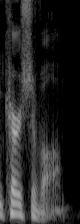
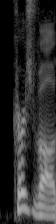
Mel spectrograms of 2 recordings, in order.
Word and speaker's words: Kercheval: So I started following Ben Kershaval. Ben covers college football. He covers the AAF for CBS Sports. You can follow him at Ben Kershaval. Kershaval is spelled K-E-R-C-H-E-V-A-L.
